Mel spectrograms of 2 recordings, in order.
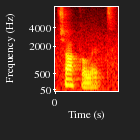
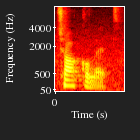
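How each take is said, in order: Both takes have the same delivery.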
